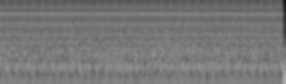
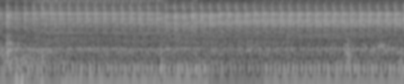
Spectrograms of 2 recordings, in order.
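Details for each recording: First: Daewoo Lanos petrol engine at idle after replacing four rockers (a fallen-out oil gallery plug had starved the hydraulic lifters): steady, even hum with no lifter tapping. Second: Daewoo Lanos petrol engine idling with a steady sharp ticking about three times a second from the hydraulic lifters. Replacing the lifters changed nothing; a plug fell out of the oil channel, affecting oil pressure to the lifters.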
